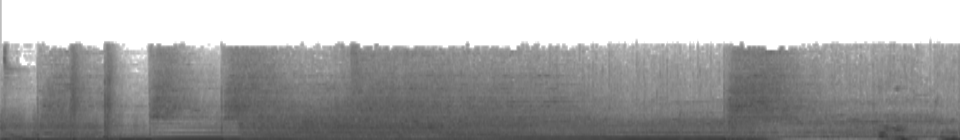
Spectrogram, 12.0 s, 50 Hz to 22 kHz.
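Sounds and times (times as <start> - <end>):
blues-rock band playing: 0.0 - 10.1.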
